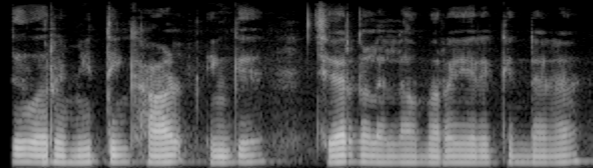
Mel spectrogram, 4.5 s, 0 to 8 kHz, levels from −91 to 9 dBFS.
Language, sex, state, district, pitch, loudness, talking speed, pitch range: Tamil, male, Tamil Nadu, Kanyakumari, 115 Hz, -21 LUFS, 110 wpm, 110-120 Hz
